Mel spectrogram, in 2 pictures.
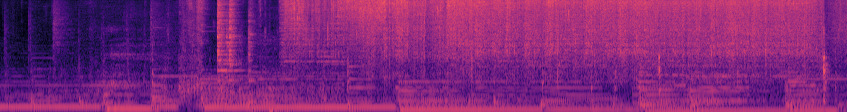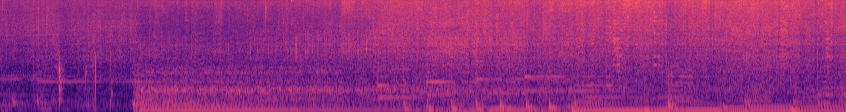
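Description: Food frying in a pan with a steady sizzle that thickens about a second and a half in and grows louder past the middle, under background music with a slow stepping bass line.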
